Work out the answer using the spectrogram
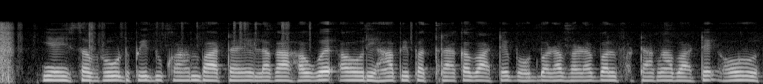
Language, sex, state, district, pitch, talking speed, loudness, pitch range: Bhojpuri, female, Uttar Pradesh, Deoria, 185 Hz, 165 wpm, -18 LUFS, 180-195 Hz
